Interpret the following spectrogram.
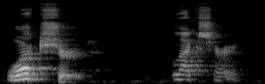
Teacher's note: TU in lectured, remember, TU becomes like CH.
